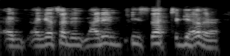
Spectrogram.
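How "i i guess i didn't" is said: normal talking voice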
